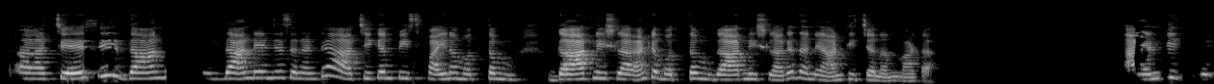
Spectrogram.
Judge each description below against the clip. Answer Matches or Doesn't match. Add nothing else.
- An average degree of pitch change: Matches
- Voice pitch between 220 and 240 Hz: Doesn't match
